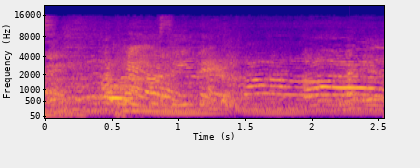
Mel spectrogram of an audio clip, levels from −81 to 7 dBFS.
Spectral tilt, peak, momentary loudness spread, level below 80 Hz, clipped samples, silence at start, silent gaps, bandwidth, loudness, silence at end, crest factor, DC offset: -4 dB/octave; 0 dBFS; 7 LU; -48 dBFS; under 0.1%; 0 s; none; 16 kHz; -15 LUFS; 0 s; 16 dB; under 0.1%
